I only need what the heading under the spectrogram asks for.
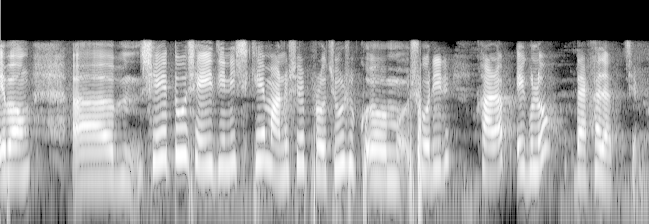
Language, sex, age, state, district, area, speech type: Bengali, female, 18-30, West Bengal, Paschim Medinipur, rural, spontaneous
